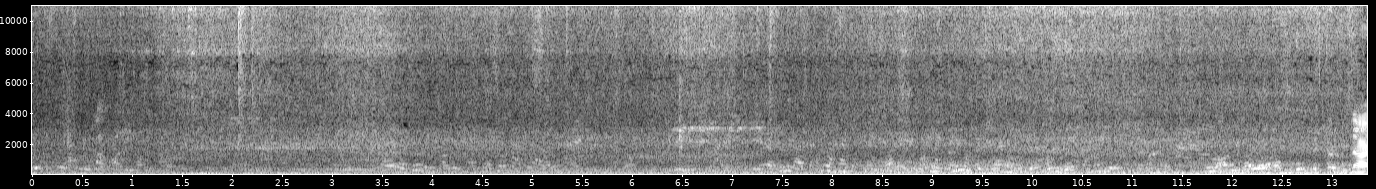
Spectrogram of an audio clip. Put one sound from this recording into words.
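Men talk calmly nearby.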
